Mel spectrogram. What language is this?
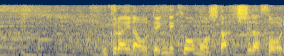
Japanese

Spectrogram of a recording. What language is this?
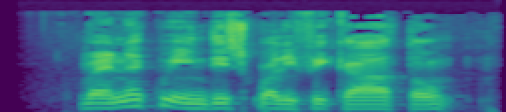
Italian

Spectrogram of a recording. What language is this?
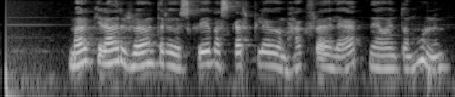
Icelandic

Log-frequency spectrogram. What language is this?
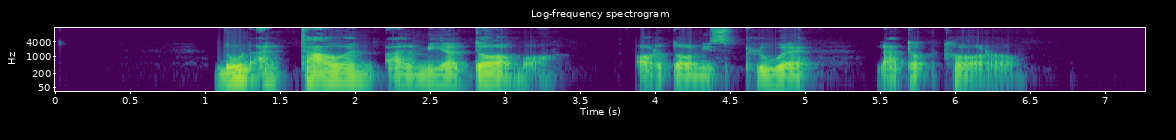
Esperanto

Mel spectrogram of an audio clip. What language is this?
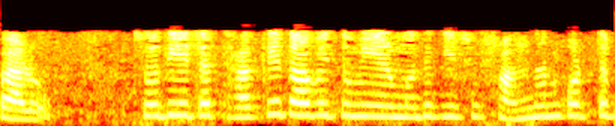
Bangla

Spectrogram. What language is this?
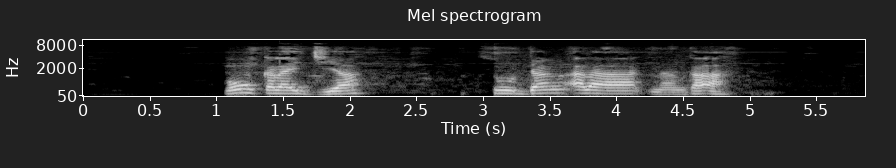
Masana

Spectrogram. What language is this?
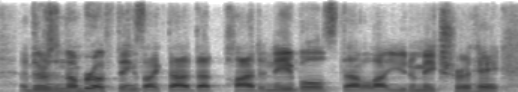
English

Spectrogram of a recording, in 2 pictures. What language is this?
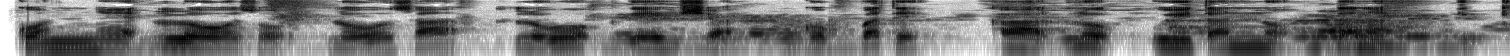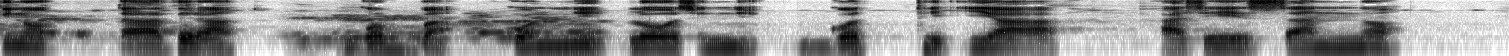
Sidamo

